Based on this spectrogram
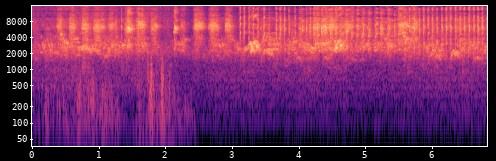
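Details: Aviary colony of budgerigars recorded in 2017, with low knocking and handling thumps at first, then steady bright chirps and twittering from many birds.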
